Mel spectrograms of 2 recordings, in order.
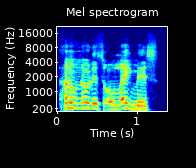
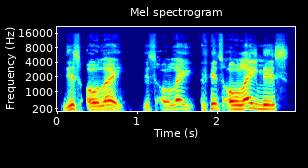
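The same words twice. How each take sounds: First: Said in the usual way. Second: Ole stretched and drawn out as oh-lay, loud and laughing; mock drawl of Ole. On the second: Shown as a demonstration. Streamer mocking a school name, loud drawled oh-lay. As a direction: say Ole Miss as oh-lay Miss, hammed up.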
